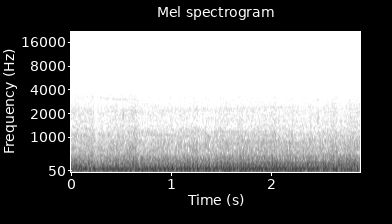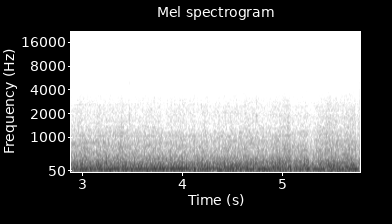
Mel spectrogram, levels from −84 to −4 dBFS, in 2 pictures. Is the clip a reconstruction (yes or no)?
no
